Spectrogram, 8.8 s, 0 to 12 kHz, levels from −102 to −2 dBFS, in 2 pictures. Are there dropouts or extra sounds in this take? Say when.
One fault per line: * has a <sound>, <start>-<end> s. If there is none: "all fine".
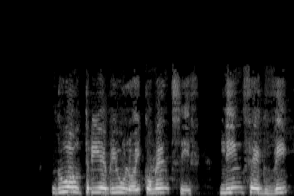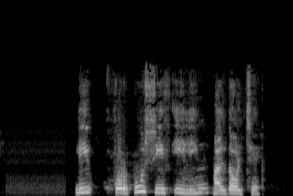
all fine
